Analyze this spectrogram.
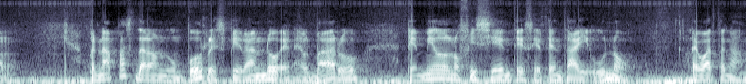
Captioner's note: breathing in the mud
